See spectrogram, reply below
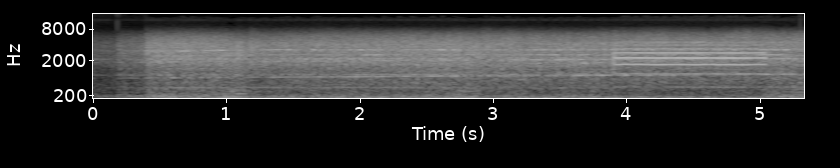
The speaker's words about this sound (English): The centrifuge keeps spinning.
